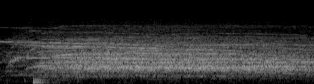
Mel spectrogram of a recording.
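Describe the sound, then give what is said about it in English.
A large concert crowd in Orlando screams and cheers together in one loud, sustained roar that holds steady without pause for the whole stretch, with no one speaking over it. “Okay, I want y'all motherfuckers to scream like it's coming from your soul, okay?”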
